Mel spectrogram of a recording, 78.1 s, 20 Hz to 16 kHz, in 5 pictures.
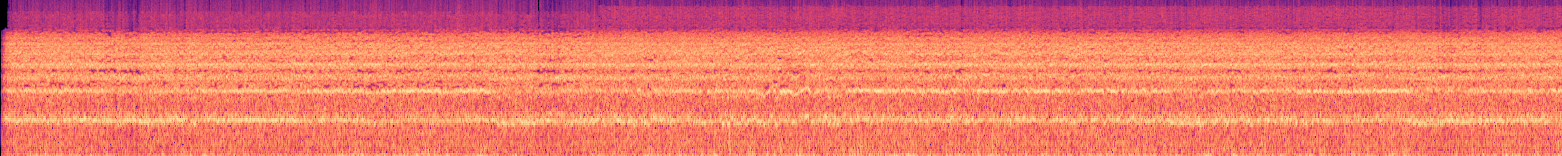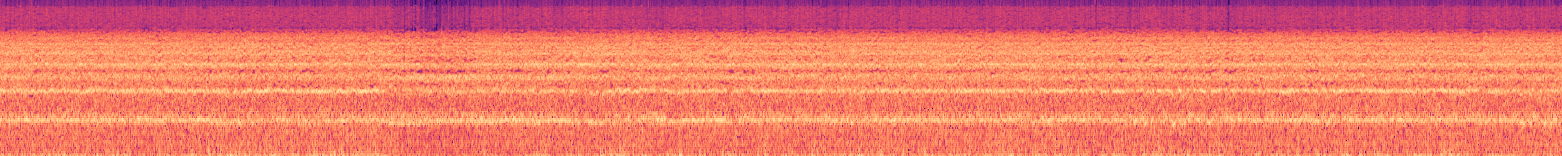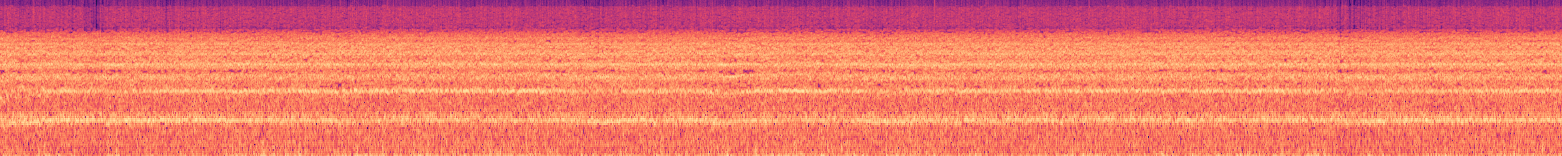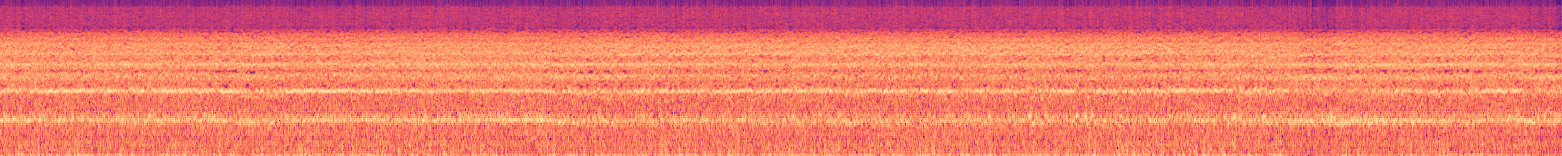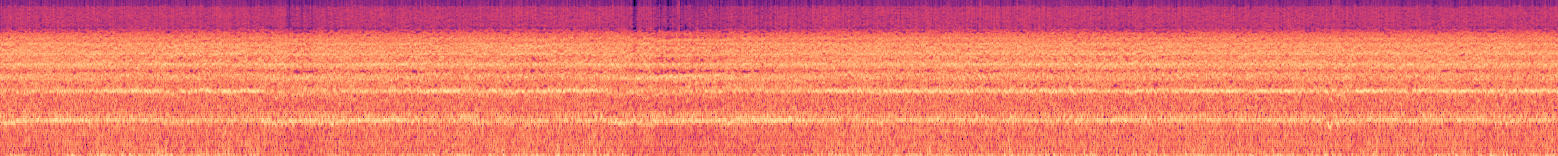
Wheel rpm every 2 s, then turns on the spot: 230, 230, 220, 230, 230, 230, 230, 230, 230, 220, 220, 230, 230, 230, 230, 220, 230, 230, 230, 230, 230, 230, 230, 230, 230, 230, 220, 210, 210, 220, 220, 230, 230, 220, 220, 230, 230, 240, 230.
none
